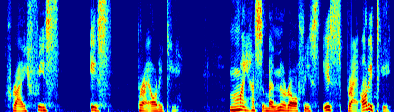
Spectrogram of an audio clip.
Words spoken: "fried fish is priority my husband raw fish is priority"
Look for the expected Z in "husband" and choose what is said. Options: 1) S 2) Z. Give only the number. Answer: 1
